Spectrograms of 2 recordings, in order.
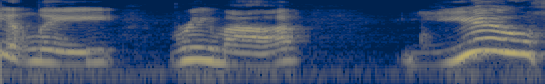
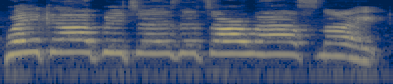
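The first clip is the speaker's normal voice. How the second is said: high, drawn-out calling voice; mock wake-up call; 8 semitones higher, 3 dB louder, slower than usual. Roommate rousing the sleeping girls on the last night, high mock holler. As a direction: sing out a wake-up call to the house.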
